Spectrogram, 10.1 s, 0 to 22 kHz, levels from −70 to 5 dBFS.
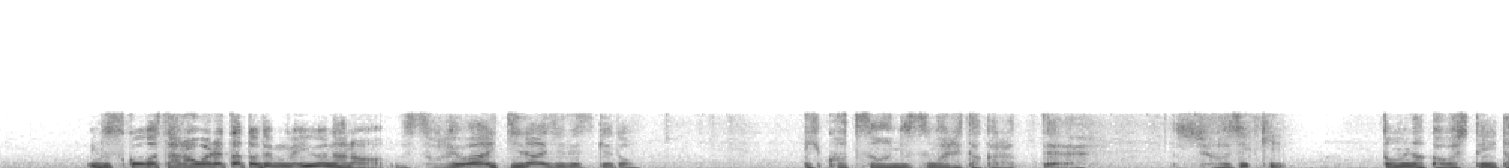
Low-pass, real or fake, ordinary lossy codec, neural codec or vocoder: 7.2 kHz; fake; none; codec, 16 kHz in and 24 kHz out, 1 kbps, XY-Tokenizer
